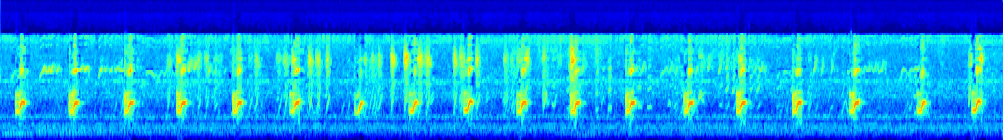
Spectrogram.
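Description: White-breasted waterhen (ruak-ruak) calling: one short rising note repeated steadily, about two a second, the call used to lure the birds to snares.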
